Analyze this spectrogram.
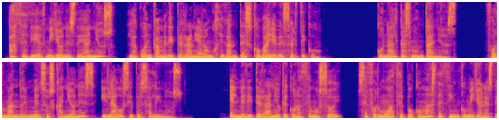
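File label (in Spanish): otros España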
